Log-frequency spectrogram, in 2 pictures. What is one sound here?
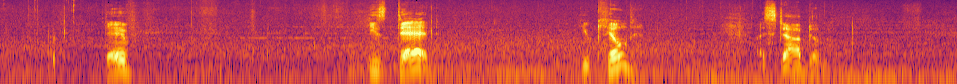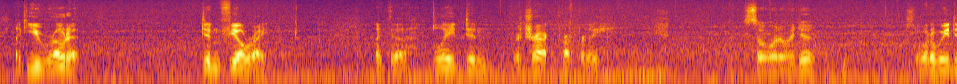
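A man speaks calmly in short phrases, close by.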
